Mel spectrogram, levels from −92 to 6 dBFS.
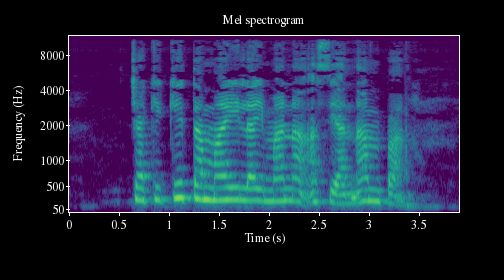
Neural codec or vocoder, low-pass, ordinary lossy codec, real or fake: none; 10.8 kHz; MP3, 64 kbps; real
